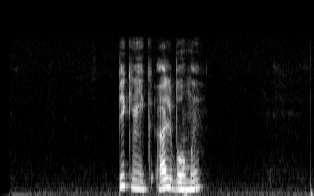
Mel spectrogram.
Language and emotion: Russian, neutral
